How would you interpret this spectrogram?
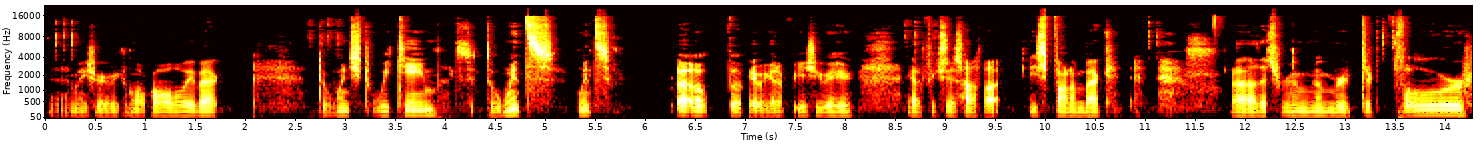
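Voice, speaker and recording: A man with a fairly low voice and a gravelly fry talks his way through a task on screen. His delivery is casual and halting, often muttered to himself, and the sound is close and dry. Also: dry recording. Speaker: hobby game developer. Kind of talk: casual think-aloud screen-recording commentary.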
